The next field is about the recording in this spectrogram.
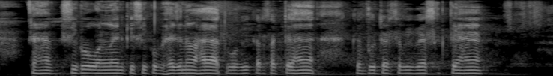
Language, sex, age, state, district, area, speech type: Hindi, male, 45-60, Bihar, Begusarai, urban, spontaneous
